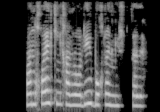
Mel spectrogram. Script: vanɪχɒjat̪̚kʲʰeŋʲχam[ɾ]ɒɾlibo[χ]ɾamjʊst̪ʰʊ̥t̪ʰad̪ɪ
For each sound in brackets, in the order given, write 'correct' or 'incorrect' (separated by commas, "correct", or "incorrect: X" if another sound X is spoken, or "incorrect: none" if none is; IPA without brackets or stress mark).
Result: correct, correct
